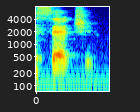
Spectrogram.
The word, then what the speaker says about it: Set: se escreve o n mas o nome dele na verdade no na no hebraico é set então que significa eh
